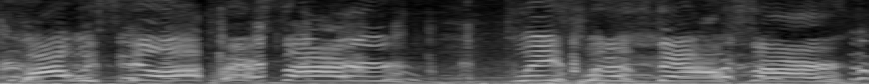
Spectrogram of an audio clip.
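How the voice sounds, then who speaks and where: A woman's raised, projected voice over crowd noise in the background. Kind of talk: frightened pleading exclamations. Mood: scared, pleading, half laughing. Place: open country. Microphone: camera far.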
